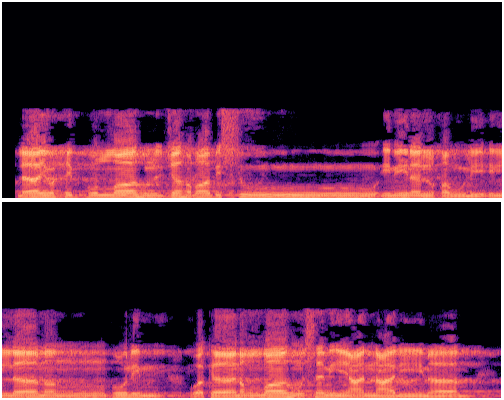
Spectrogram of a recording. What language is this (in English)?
Arabic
